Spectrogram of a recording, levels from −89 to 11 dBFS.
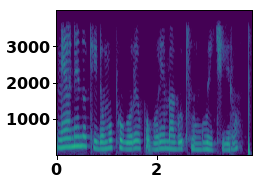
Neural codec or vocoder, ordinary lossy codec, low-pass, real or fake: codec, 44.1 kHz, 2.6 kbps, SNAC; none; 3.6 kHz; fake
